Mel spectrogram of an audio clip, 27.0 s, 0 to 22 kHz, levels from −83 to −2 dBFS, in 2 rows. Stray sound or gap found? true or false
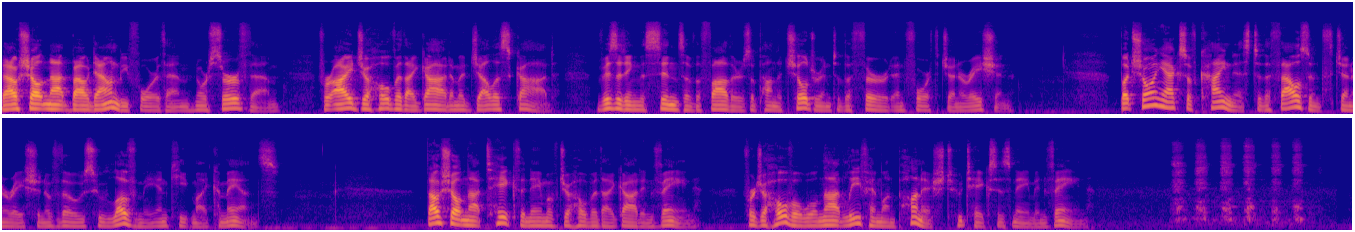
true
